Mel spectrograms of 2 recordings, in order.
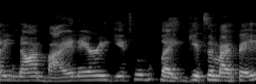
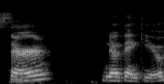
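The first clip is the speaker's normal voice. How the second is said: slow, patronizing, dismissive, condescending delivery; 3 semitones lower than usual. Showing how to turn down someone with sir: imitating own condescending tone. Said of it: "my favorite way to be condescending".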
